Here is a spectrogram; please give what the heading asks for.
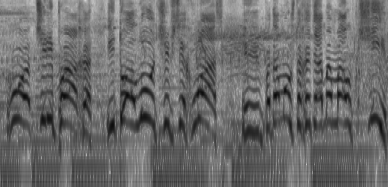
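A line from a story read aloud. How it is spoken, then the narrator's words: Shout. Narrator (Russian): крикнул он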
